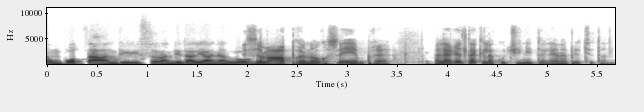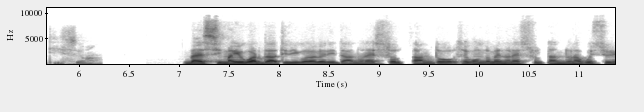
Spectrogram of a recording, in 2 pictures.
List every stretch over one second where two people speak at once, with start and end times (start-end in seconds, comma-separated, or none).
none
